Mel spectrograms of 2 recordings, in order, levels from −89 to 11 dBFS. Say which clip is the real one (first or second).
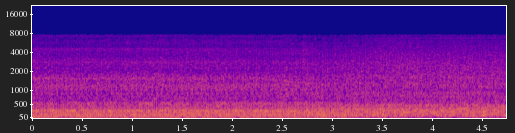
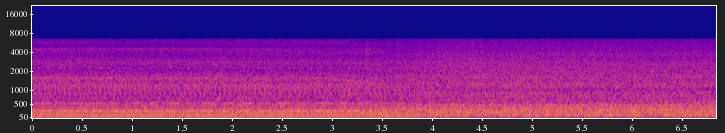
second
